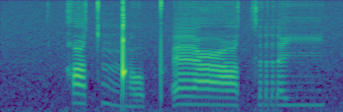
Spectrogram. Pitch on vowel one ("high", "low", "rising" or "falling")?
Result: high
